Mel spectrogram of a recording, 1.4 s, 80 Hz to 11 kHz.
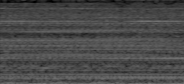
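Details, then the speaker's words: Aqua Hot 400D diesel motorhome hydronic heater burner after yearly maintenance (new fuel filter, cleaned chamber and burner, new fuel nozzle), cover back on: steady even low roar with slight pulsing flutter, no knocks or squeals; normal running. "Let's fire it up and see how it's working. All right, we just put the cover on and just turned it back on. It's currently running."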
